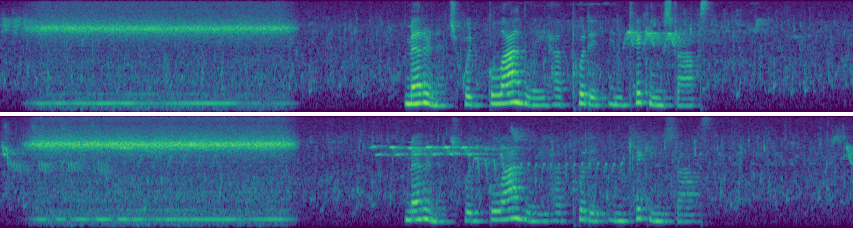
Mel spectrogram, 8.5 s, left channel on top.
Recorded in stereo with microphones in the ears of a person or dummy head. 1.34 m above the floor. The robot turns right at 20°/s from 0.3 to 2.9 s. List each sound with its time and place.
4.0 s a woman speaking: 80° left, 1.0 m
